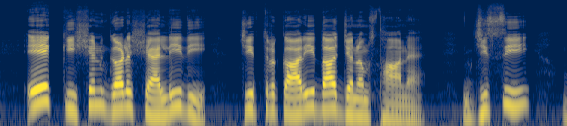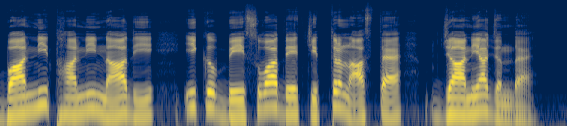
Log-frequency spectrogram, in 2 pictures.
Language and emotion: Dogri, neutral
